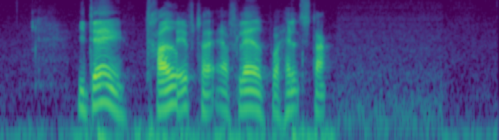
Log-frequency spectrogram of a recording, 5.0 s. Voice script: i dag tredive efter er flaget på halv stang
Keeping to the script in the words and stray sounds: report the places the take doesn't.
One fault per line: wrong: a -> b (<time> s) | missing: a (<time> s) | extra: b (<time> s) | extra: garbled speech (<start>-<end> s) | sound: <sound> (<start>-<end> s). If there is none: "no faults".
no faults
